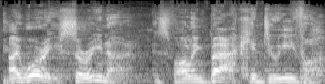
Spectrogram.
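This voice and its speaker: An actor playing an earnest, guarded young shapeshifting warrior in a video game. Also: male voice, mid-range voice, sing-song, moderate pace, slight background noise, lightly acted. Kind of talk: video game character dialogue.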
